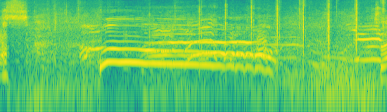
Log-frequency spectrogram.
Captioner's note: cheering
